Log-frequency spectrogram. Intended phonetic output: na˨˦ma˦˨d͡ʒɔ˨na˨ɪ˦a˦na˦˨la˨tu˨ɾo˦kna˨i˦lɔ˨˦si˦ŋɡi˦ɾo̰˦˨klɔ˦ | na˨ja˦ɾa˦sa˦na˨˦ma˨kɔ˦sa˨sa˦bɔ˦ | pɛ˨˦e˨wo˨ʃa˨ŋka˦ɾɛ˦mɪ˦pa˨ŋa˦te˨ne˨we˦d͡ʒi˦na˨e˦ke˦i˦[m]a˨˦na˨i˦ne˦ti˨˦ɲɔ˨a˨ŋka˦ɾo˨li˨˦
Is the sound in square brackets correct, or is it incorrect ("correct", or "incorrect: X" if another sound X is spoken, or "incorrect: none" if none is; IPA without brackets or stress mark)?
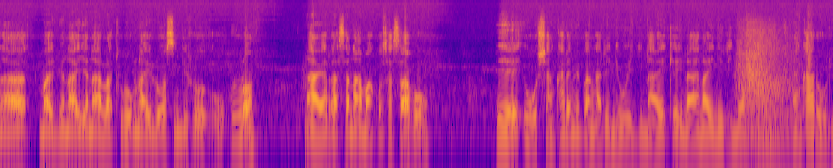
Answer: incorrect: n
